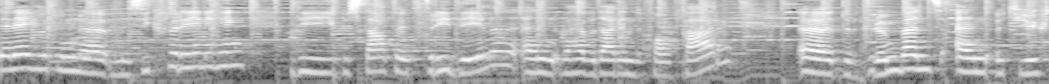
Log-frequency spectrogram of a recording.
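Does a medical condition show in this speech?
No.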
